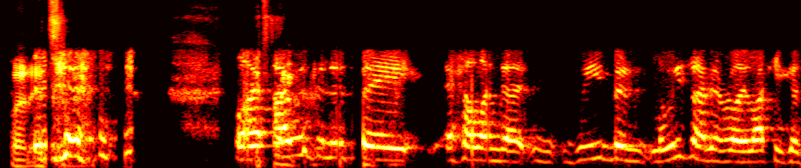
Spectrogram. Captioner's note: laughs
